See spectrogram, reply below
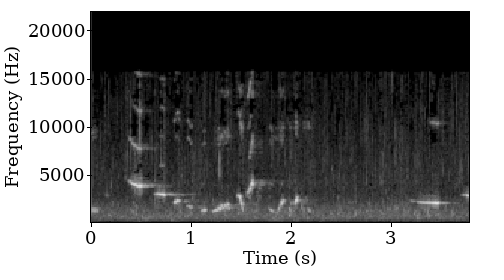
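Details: White-rumped shama masteran song for training contest birds: a quick tumbling series of varied whistled and slurred notes, a short pause, then one long clear descending whistle, above a soft running-water background.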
